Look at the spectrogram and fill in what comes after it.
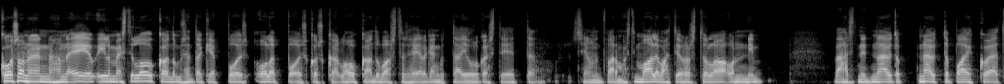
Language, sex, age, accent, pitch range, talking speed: Finnish, male, 20-39, native, 105-125 Hz, 155 wpm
